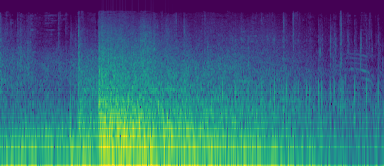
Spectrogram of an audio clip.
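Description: A heavy explosion booms and rumbles.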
